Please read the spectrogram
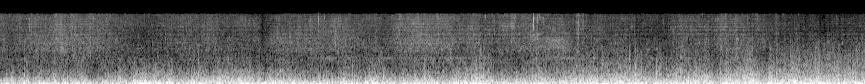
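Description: Wind buffeting the microphone: a steady low rumble with no distinct events.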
